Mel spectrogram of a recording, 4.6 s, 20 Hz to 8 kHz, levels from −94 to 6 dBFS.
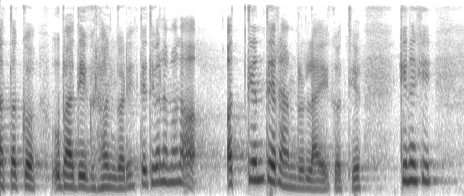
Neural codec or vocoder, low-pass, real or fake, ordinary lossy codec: none; 7.2 kHz; real; none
